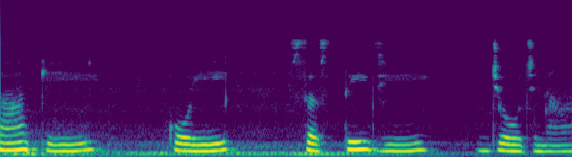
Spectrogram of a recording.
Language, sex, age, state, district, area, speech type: Punjabi, female, 30-45, Punjab, Fazilka, rural, spontaneous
